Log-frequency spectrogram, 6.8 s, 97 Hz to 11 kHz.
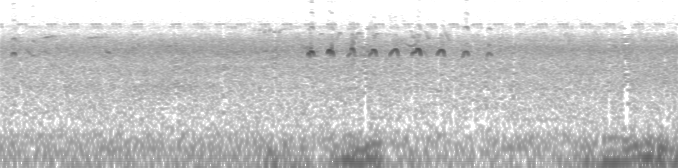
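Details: Osprey at a nest in Hellgate Canyon, Missoula, Montana, on 28 May 2018, filmed by a nest camera as a male brings a fish and feeds the female: a brief run of about eight thin, high chirps over steady background hiss.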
